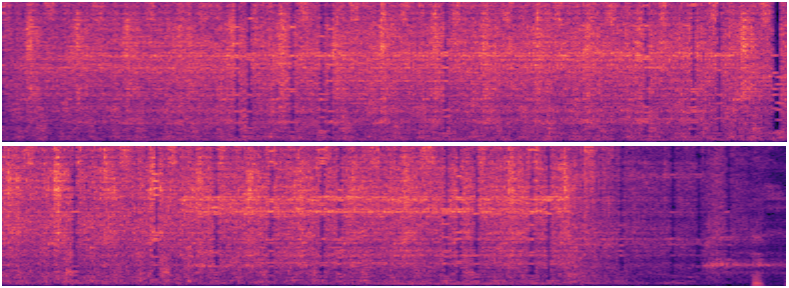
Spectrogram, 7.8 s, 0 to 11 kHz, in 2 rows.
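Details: VW Beetle convertible parked since 1995, first crank with oil in it, before compression testing: an even, light starter whir with no compression strokes; the engine rotates freely.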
